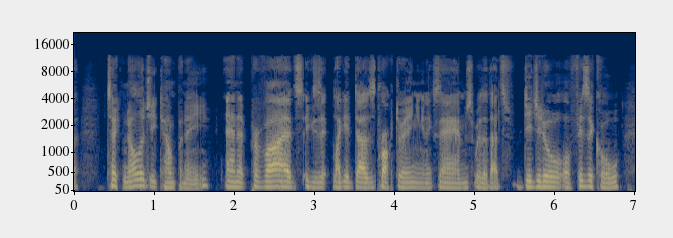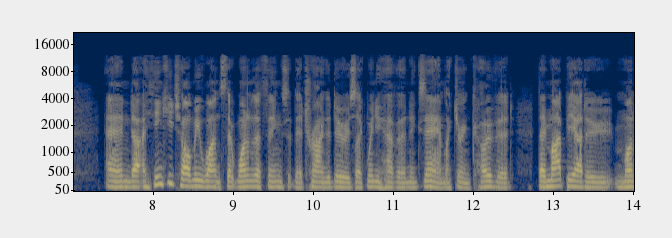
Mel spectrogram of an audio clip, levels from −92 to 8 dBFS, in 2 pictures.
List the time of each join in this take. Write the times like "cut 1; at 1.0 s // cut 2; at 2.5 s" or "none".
cut 1; at 1.8 s // cut 2; at 3.8 s // cut 3; at 12.7 s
